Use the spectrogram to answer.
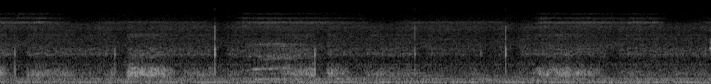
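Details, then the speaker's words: Soft, medium-pitched breath sounds with equal-length inspiration and expiration, heard over the anterior thorax at the upper sternum, 1st–2nd intercostal spaces, during a nursing student chest assessment demonstration; normal bronchovesicular breath sounds. "you should hear bronchovisicular sounds around the upper sternum in the first and second intercostal spaces"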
